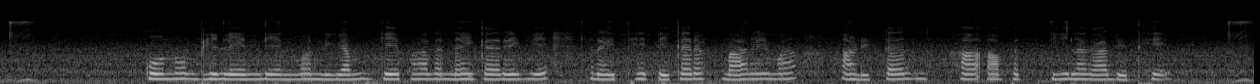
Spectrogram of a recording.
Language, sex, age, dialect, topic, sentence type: Chhattisgarhi, female, 56-60, Eastern, banking, statement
